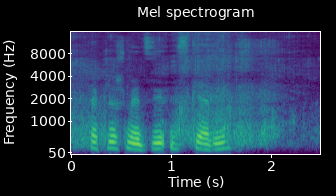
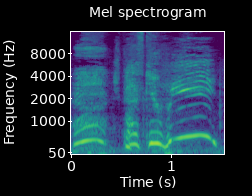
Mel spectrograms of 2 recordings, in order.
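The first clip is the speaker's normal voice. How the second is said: excited; 9 semitones higher than usual. Real, not acted. Spots the seals, thrilled.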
